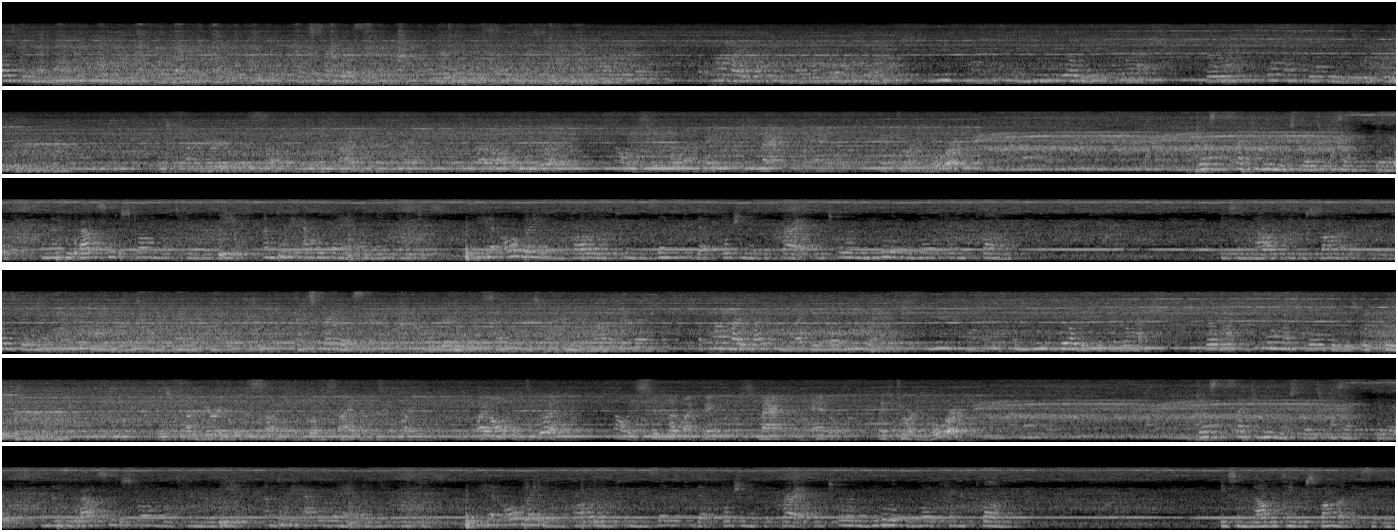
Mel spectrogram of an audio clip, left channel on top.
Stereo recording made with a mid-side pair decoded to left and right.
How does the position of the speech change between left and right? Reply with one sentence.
You can hear the speech go left and come back.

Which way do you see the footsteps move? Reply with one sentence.
You can hear the footsteps move to the right.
